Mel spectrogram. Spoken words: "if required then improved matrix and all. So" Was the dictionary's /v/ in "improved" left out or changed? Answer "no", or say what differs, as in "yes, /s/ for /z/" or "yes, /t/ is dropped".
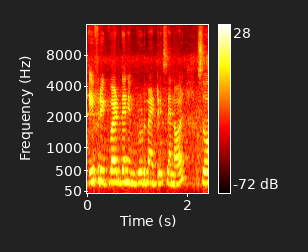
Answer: yes, /v/ is dropped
